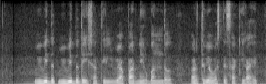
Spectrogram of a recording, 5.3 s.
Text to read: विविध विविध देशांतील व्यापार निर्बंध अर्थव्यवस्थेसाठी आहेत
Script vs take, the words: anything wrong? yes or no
no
